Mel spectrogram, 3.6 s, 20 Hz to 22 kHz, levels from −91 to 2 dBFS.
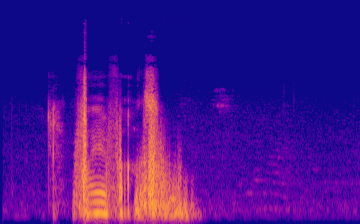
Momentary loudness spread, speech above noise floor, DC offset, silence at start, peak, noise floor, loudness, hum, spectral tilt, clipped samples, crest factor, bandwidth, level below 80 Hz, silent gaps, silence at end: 18 LU; 44 dB; under 0.1%; 0.5 s; -2 dBFS; -63 dBFS; -20 LUFS; none; -5.5 dB/octave; under 0.1%; 22 dB; 9 kHz; -64 dBFS; none; 1.65 s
